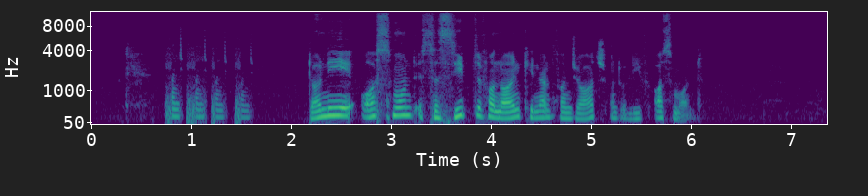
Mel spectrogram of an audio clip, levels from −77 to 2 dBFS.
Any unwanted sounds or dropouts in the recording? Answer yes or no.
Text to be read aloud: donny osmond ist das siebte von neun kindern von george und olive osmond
yes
